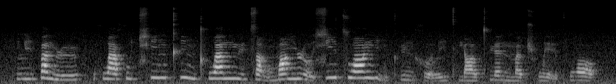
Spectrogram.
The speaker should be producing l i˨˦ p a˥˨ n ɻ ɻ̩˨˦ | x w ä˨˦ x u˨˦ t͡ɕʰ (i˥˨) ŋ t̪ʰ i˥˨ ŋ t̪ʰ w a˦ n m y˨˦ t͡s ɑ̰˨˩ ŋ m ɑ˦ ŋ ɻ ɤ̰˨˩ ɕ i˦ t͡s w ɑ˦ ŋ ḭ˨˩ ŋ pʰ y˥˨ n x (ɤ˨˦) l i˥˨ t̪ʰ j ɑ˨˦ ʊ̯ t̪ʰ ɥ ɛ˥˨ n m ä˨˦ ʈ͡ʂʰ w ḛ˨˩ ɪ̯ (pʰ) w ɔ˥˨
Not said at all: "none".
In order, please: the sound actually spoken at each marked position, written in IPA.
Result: i˦, ɤ̰˨˩, pʰ

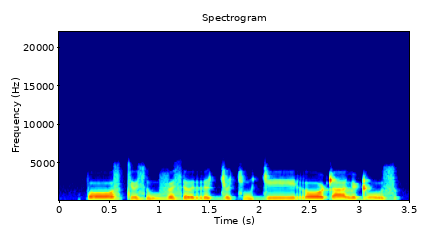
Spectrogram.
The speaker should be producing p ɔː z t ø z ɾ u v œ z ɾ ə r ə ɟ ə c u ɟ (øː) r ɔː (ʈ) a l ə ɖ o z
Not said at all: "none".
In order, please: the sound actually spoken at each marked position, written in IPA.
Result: eː, ʈ

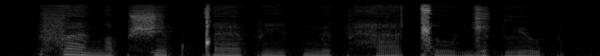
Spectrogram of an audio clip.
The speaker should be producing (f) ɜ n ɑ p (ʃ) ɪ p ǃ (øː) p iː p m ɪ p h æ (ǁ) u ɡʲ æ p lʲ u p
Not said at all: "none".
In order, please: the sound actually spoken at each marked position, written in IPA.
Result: f, ʃ, ɛː, ǁ

